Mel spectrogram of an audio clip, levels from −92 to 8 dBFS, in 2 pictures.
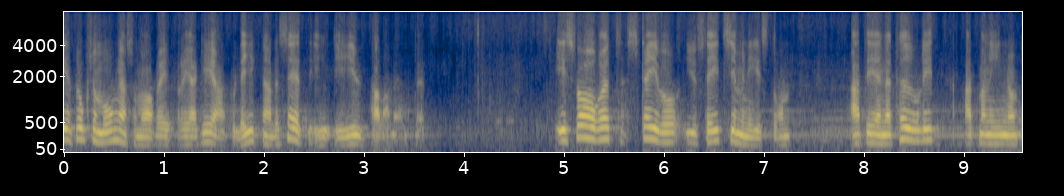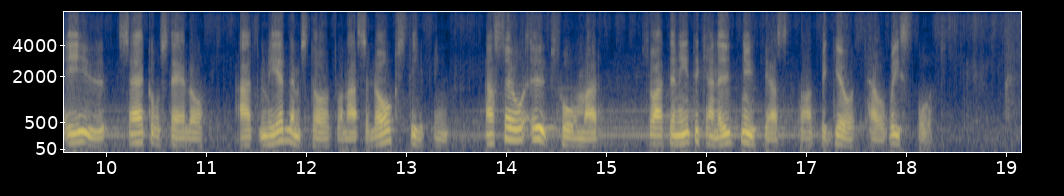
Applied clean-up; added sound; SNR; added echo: neural separator model SepFormer DNS4.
